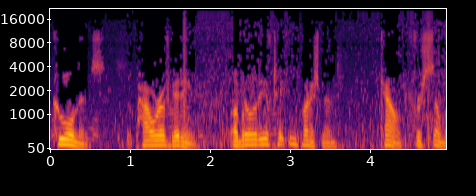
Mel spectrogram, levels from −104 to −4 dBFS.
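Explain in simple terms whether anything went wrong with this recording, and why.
Overdone noise removal runs throughout: a noise reduction tool set too strong stripped out quiet parts of the voice, with twinkling specks in near-silent gaps.

Echo with no canceller is also present throughout: the far end's loudspeaker fed the voice back into its microphone, so a faint copy trails everything by about a third of a second.

A skip ahead happens at 2.41 to 2.43 s: about a second of speech was dropped, and playback jumps straight forward with no gap to cover it.

Jitter buffer speed-up occurs at 2.99 to 3.43 s (7% faster) and 4.20 to 4.95 s (15% faster): the receiver trimmed tiny slices to catch up, so speech sounds hurried at the same pitch.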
